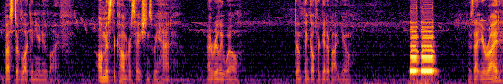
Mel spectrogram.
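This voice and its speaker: A man's voice: deep voice, moderate pace, long pauses, slight background noise, lightly acted. Earnest, lovelorn young man acted by a man. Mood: sad, resigned. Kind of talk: audio roleplay acting.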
